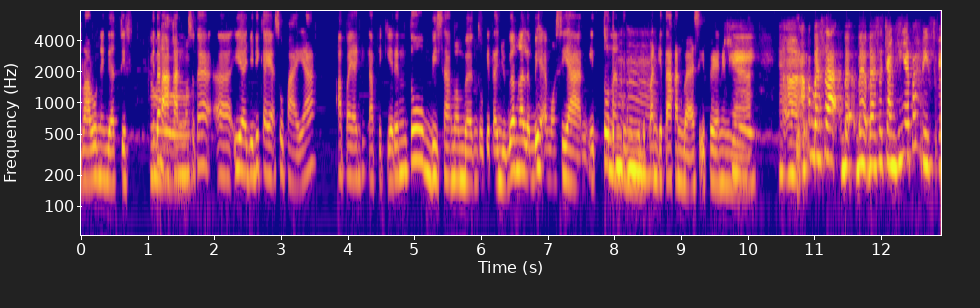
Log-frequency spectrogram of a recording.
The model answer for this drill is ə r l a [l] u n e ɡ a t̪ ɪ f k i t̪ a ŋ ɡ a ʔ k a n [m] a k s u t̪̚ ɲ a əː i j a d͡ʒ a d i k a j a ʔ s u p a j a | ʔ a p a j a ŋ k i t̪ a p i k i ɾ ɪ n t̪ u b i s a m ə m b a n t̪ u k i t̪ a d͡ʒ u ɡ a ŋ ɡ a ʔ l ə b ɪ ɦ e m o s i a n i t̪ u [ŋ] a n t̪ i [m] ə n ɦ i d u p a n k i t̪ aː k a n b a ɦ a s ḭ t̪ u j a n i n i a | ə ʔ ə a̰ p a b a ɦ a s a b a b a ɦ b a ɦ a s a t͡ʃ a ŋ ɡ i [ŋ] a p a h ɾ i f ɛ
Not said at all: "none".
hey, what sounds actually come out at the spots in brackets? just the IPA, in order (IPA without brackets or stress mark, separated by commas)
l, m, n, m, ɲ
